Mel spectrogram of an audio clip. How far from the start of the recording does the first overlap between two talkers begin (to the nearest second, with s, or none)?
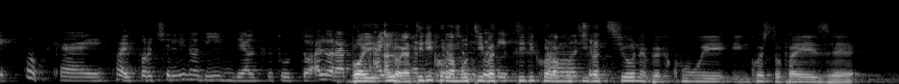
3 s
